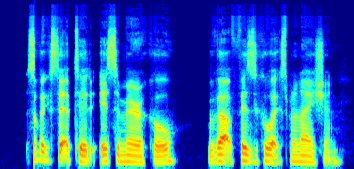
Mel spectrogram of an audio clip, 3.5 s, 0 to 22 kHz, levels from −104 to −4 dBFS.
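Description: A CD skip at 0.34 s, just before "accepted it as a", interrupts the speech. A jolt or a flaw in the disc surface threw the laser off its track onto a neighbouring turn of the spiral. The player went silent for only a few milliseconds, heard as a brief tick, and then resumed reading from that other turn. The speech picks up at a point displaced from where it broke off, so its flow is abruptly discontinuous.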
